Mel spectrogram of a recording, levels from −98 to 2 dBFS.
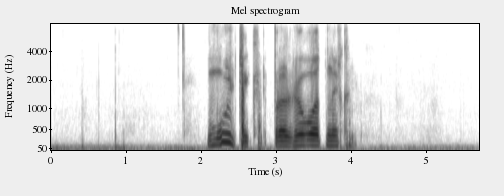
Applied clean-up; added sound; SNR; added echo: neural diffusion model UNIVERSE++.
